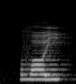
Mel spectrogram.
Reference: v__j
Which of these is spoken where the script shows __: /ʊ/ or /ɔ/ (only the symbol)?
ɔ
